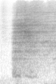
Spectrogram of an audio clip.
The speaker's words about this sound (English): I'm so sorry. I need to blow my nose. Okay.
